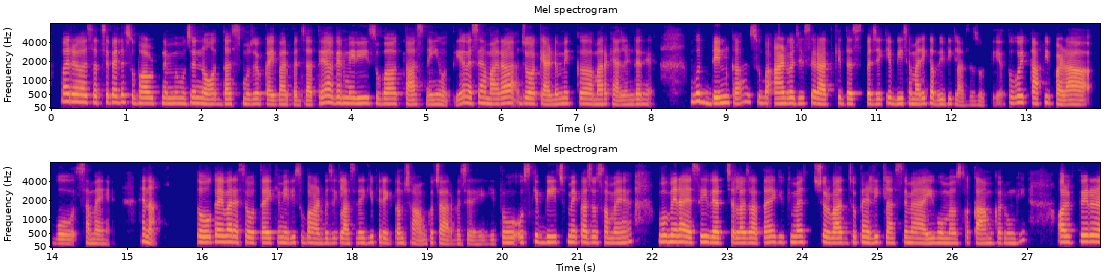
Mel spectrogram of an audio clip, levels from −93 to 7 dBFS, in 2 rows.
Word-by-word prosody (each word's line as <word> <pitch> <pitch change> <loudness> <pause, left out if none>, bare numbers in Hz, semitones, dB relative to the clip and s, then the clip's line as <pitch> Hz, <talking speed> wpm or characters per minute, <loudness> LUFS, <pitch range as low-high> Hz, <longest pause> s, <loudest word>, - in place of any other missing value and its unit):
पर 260 0 +5
अ, 240 -1 +5
सबसे 230 0 -2
पहले 230 0 +1
सुबह 210 -5 0
उठने 190 0 -4
में 190 0 -1
मुझे 190 +1 -1
9-10 175 -1 0
मुझे 175 +1 -1
कई 155 -1 +2
बार 160 0 0
बज 150 0 -5
जाते 155 +6 -1
हैं 225 - +4
अगर 210 -2 +2
मेरी 190 +1 +2
सुबह 180 0 +1
क्लास 160 0 -1
नहीं 160 +1 -1
होती 155 +2 -6
है। 195 - +1
वैसे 200 +1 0
हमारा 190 +2 +2 0.2
जो 185 -1 +5
एकेडमिक 180 +2 -1
हमारा 170 -1 +1
कैलेंडर 155 +3 -2
है, 165 - -8 0.5
वो 265 +2 +5 0.2
दिन 210 +3 +6
का 180 - 0 0.2
सुबह 210 -1 -1
8 190 0 +5
बजे 190 -1 0
से 200 +2 -3
रात 165 0 +2
के 195 - -3
10 175 0 -3
बजे 175 0 +2
के - - +2
बीच 185 +1 -1
हमारी 175 +1 +1
कभी 170 -2 0
भी 180 - -5
क्लासेस 140 -4 -8
होती 125 -2 -13
हैं - - -9
तो 200 - -4
वो 225 - +2
एक 220 -1 -2
काफ़ी 190 +3 +1
बड़ा 160 -1 +4 0.4
वो 155 -1 0
समय 160 -3 -3
है। 150 - -12 0.4
है - - +4
ना? - - +1 0.6
तो 195 -1 +4
कई 210 - +6
बार 205 -1 +5
ऐसा 190 0 -2
होता 180 0 0
है 175 - +7
कि 180 +1 -7
मेरी 180 0 -1
सुबह 185 0 -2
8 165 -1 0
बजे 170 0 -6
क्लास 165 -1 -1
रहेगी 175 +2 -2
फिर 200 - -2
एकदम 170 0 -1
शाम 160 -3 -4
को 175 - -6
4 155 -5 -1
बजे 145 -1 -8
रहेगी। 135 +1 -10
तो 180 0 +1
उसके 220 +3 -3
बीच 195 0 0
में 195 -1 +1
का 195 -1 +3
जो 190 - 0
समय 175 -1 -1
है, 195 +5 -3 0.4
वो 215 0 +3
मेरा 210 0 +6
ऐसे 185 +3 +1
ही 205 - +4
व्यर्थ 185 -2 +5
चला 180 -1 +3
जाता 175 +1 +1
है 195 +1 +2
क्योंकि 195 0 -6
मैं 195 0 +2 0.2
शुरुआत 175 -3 +3
जो 190 - -1
पहली 190 -1 +1
क्लास 175 -2 -3
से 185 - 0
मैं 180 -1 0
आई 170 -1 +1
हूँ 175 -1 +1
मैं 165 - 0
उसका 165 +2 -5
काम 165 0 +2
करुँगी, 170 +10 -5 0.4
और 205 0 +5
फिर 220 0 +5
180 Hz, 235 wpm, -23 LUFS, 170-195 Hz, 0.6 s, है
